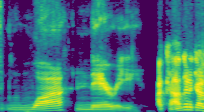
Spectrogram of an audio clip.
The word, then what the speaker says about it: Nwaneri: Nwari, sorry. It's Nwaneri.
